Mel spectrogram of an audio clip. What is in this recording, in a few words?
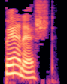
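"banished", British English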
